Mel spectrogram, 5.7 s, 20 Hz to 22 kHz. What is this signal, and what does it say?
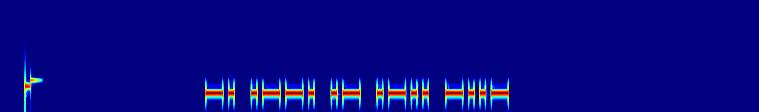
Morse code, heard as a keyed tone, about 27 wpm, 700 Hz. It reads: NPALX
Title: Code Groups - 5 Letter:Numbers - 28wpm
